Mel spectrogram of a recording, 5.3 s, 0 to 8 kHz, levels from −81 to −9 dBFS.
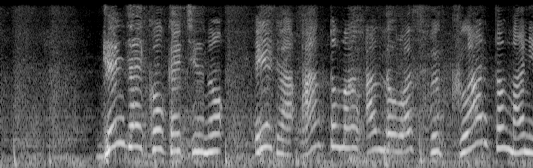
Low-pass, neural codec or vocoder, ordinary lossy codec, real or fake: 7.2 kHz; codec, 16 kHz in and 24 kHz out, 1.1 kbps, FireRedTTS-2 codec; none; fake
